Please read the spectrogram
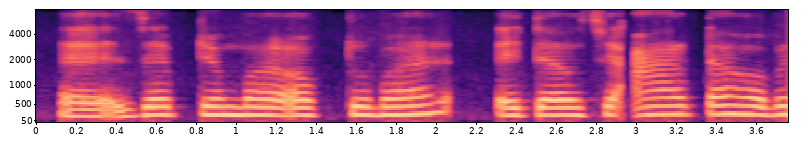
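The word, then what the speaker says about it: September: কালকে যে আপনাদেরকে শিখাইছিলাম, এ এয়া যদি থাকে সেটা হচ্ছে সরাসরি উচ্চারিত হয় আয়ের মতো। ঠিক আছে? আ হবে, তাই সেপ্টেম্বা।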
